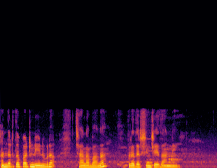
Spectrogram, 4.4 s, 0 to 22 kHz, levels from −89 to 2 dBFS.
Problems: background sounds at intervals, background conversations at intervals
